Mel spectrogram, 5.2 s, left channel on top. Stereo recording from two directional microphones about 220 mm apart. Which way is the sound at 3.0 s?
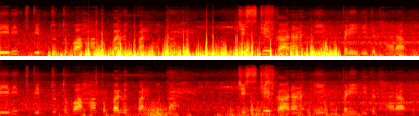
15° left (ahead or behind).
